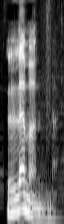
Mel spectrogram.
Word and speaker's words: lemon: Limón. Lemon. Lemon. Acentuamos al principio. Dejamos la schwa después.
